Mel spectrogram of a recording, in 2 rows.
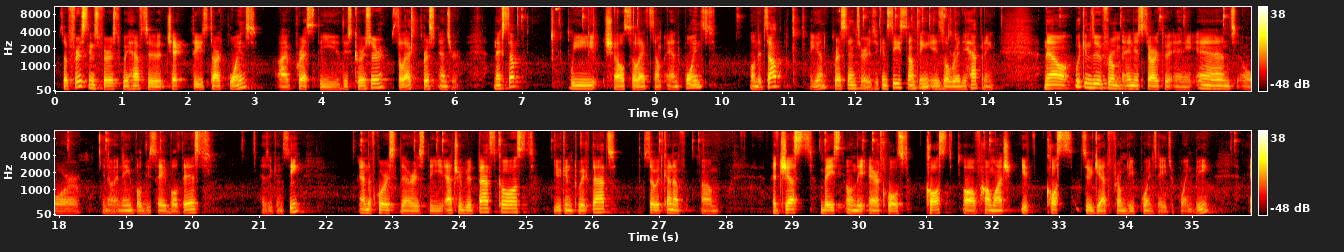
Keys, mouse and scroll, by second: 5.2 Return, 11.0-13.0 Return, 18.4 Return.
